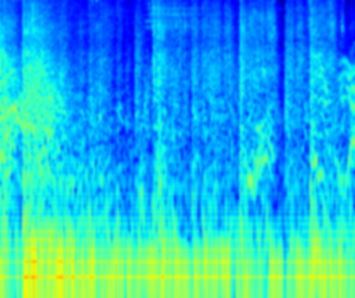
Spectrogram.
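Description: Gunfire from the video game Zenless Zone Zero crackles in repeated rapid bursts and sharp reports, mixed with other in-game effects and punchy impacts throughout.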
